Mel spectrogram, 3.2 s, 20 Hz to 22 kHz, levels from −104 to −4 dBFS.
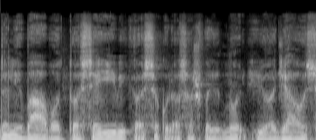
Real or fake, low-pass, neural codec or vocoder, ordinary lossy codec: real; 14.4 kHz; none; AAC, 64 kbps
